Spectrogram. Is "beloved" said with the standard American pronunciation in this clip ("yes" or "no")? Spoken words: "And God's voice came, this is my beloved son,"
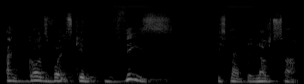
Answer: yes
